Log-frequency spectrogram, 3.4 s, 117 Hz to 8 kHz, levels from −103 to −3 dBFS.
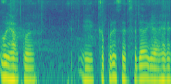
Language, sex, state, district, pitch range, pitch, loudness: Hindi, male, Chhattisgarh, Bilaspur, 135-150 Hz, 145 Hz, -17 LUFS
